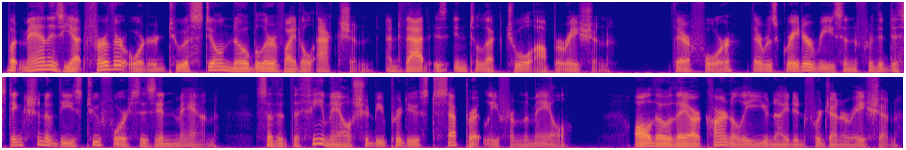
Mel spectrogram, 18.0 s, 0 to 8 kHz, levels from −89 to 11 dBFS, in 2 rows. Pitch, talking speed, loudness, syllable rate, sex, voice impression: 95 Hz, 165 wpm, -25 LUFS, 5.5 syllables/s, male, very masculine, adult-like, slightly thick, cool, intellectual, slightly refreshing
